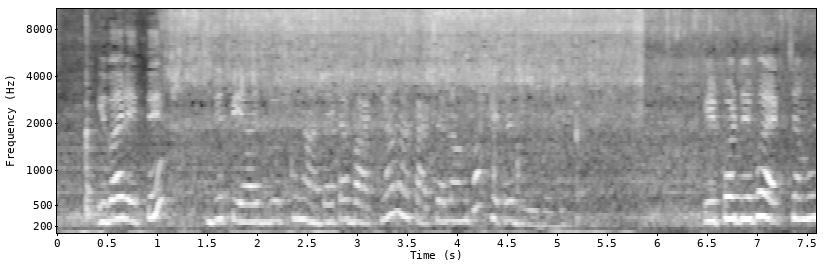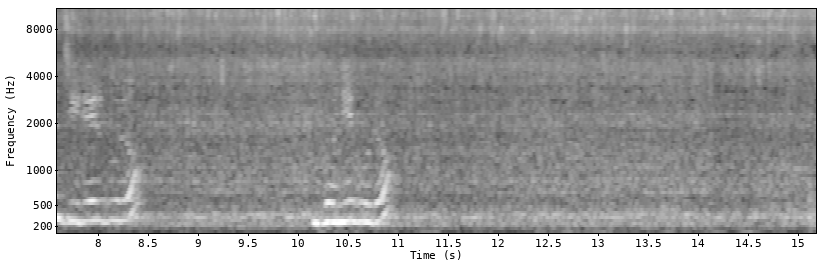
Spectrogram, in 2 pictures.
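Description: Hot oil sizzles and crackles loudly in a pan, then settles to a softer sizzle.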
